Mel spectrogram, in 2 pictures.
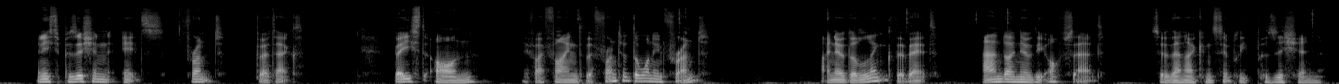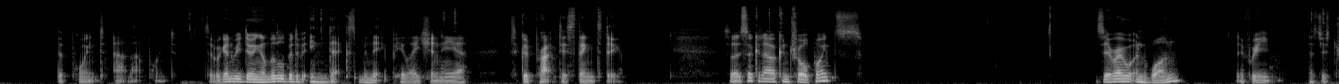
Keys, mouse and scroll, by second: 5.7 d, 5.7-6.7 drag, 6.7 d, 6.8 d, 8.2-9.0 drag, 9.0 d, 9.1 d, 9.7 click, 10.0 d, 11.5-13.1 drag, 13.0 d, 13.1 d, 15.2-16.5 right drag, 16.5 d, 16.8 middle click, 17.4 middle click, 17.7 click, 21.0 click, 26.4 click.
